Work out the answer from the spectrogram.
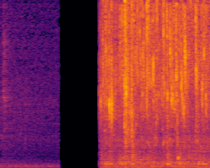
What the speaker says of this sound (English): Make sure you rinse it real good.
